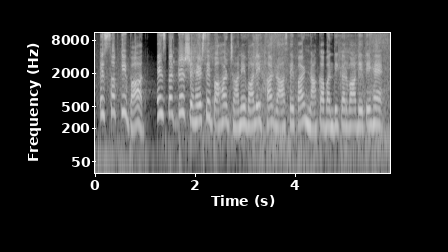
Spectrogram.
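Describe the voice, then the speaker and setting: A woman reading a scripted story narration for an animated moral tale. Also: fairly high pitch, normal speed, a little hiss or hum. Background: background music.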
